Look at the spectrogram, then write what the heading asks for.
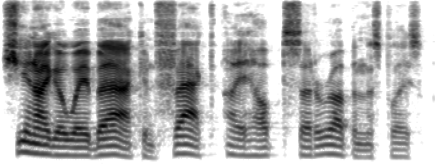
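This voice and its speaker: A man's voice: on the low side, a little fast, a bit bright, natural voice. A man acting a powerful, rich businessman in a comedic radio drama, smug, blunt and flirtatious. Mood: suave, flirtatious. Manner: blunt, self-assured, flirtatious.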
